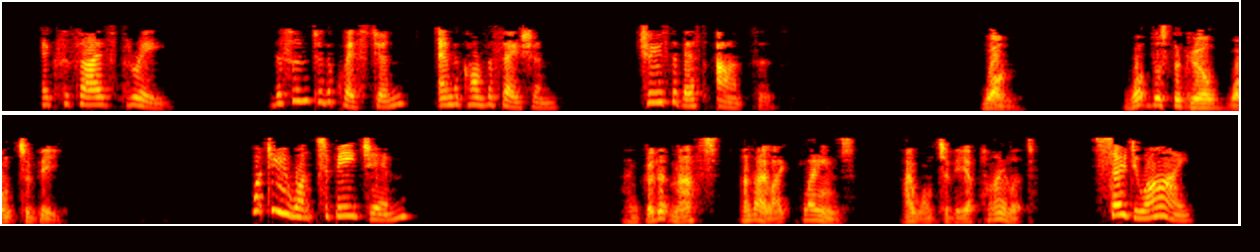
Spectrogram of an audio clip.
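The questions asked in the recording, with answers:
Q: What does the girl want to be?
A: A pilot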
